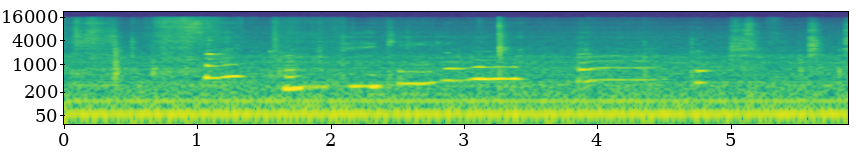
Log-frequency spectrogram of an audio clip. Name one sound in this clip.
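A young woman speaks softly close by in a high voice.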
